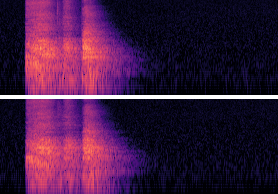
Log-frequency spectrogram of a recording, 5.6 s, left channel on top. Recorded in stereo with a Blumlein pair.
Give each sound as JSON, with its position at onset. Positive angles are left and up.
{"t": 0.5, "sound": "writing", "azimuth_deg": 55, "distance_m": 1.9}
